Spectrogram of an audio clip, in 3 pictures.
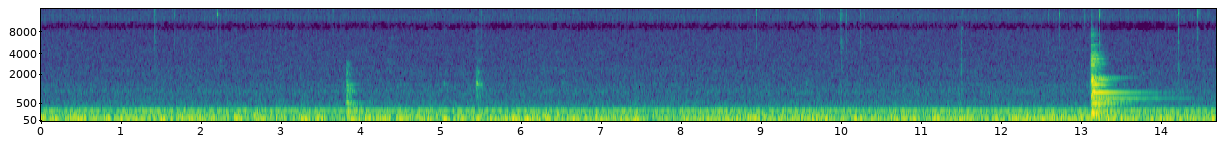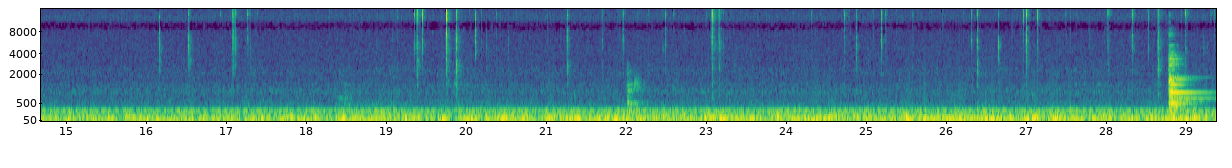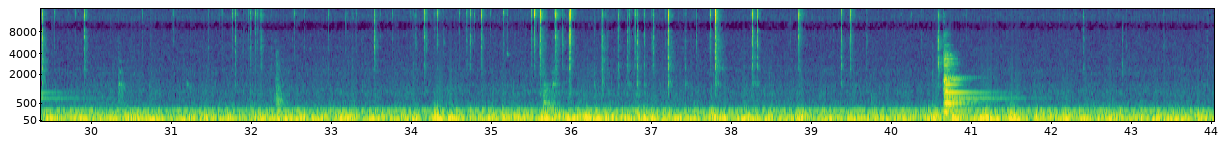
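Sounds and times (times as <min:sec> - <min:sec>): low fire rumble: 0:14.7 - 0:40.7, 0:41.6 - 0:44.0
firewood crackling and popping: 0:19.0 - 0:23.4, 0:24.2 - 0:39.8.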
